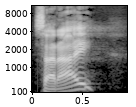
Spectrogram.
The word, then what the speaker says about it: Sarai: Y a Sarai, que algunos dicen Sarai, no sé por qué, porque no tiene acento en la I. Sarai le cambió el nombre a Sara, le quitó la I y eso le llamó Sara.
